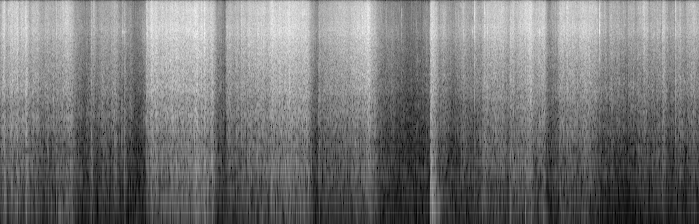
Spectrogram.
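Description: Thin plastic bag crinkling and rustling as it is shaken to toss whole champignon mushrooms with oil, salt and pepper inside. It comes in loud bursts with short pauses, and a sharp click sounds about eight and a half seconds in.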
